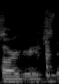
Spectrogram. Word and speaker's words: Hargreaves: Hargreaves, that's how you say it.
